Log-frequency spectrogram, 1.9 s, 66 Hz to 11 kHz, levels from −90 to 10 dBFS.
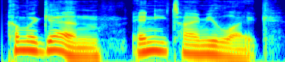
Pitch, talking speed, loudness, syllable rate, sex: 140 Hz, 190 wpm, -15 LUFS, 4.8 syllables/s, male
